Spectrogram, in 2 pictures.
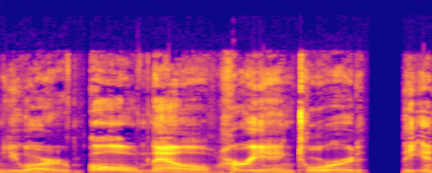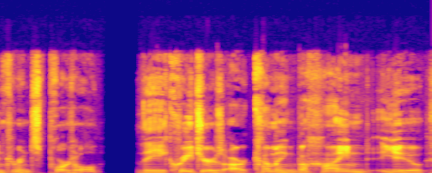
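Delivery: ordinary delivery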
